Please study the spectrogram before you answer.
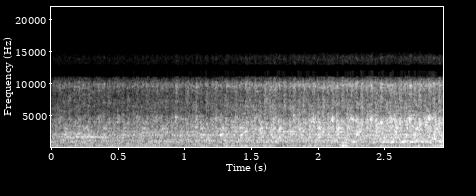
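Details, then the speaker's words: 1974 Ford Courier pickup, 1.8 L four-cylinder, swapped Weber or Holley carburetor, air pump removed, 4-speed manual: steady, even idle with a smooth regular beat, no knocks or misses; normal idle, runs pretty well. "It's not a Haas by any means, but it does run pretty well."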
